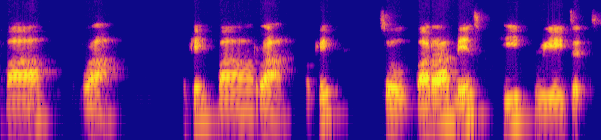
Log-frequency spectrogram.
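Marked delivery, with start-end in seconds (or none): 0.1-1.2 BA, then RA, as two separate syllables. Shown as a demonstration. Teacher showing two syllables here, syllable by syllable. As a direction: break it apart: ba ... ra. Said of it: "two syllables here".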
